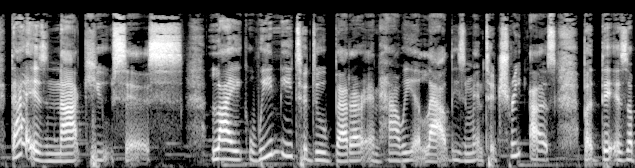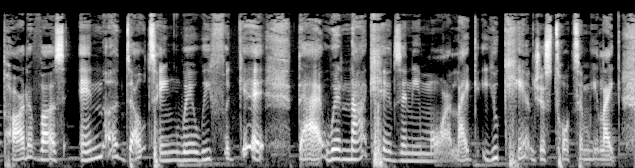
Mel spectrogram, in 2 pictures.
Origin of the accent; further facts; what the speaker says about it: New York, United States; And, you know, I'm from New York, and like I feel like New York accents sound good when it comes to rapping.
